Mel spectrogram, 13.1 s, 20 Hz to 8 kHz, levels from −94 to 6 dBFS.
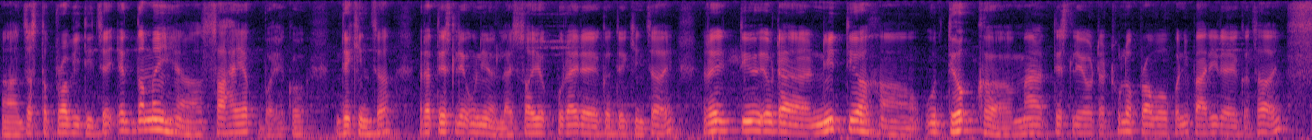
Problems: background sounds at intervals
